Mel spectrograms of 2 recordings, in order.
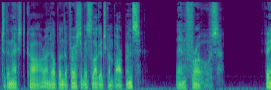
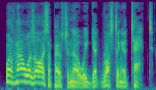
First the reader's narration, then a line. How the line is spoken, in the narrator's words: Wayne exclaimed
